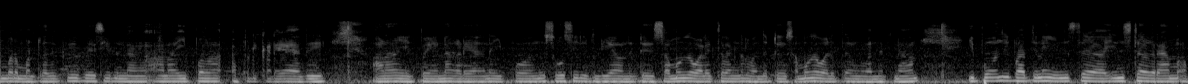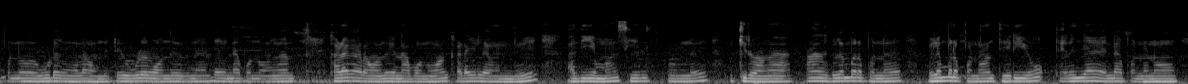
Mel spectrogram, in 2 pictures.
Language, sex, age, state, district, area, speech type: Tamil, male, 18-30, Tamil Nadu, Thanjavur, urban, spontaneous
